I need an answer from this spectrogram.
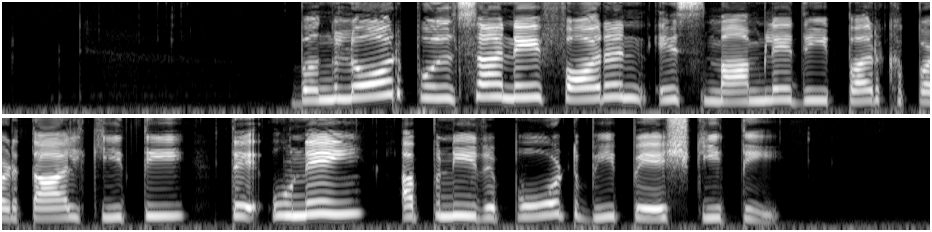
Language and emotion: Dogri, neutral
